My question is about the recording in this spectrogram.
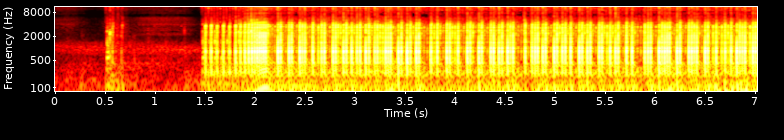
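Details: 1948 E.D. Mark II Competition Special 2cc long-stroke model diesel, first start after rebuild from two incomplete engines: quiet, then catches and settles into fast crisp even buzz holding steady; healthy running.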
